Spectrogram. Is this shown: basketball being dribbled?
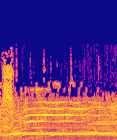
no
